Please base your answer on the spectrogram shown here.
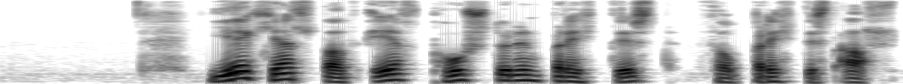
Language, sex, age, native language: Icelandic, male, 30-39, Icelandic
